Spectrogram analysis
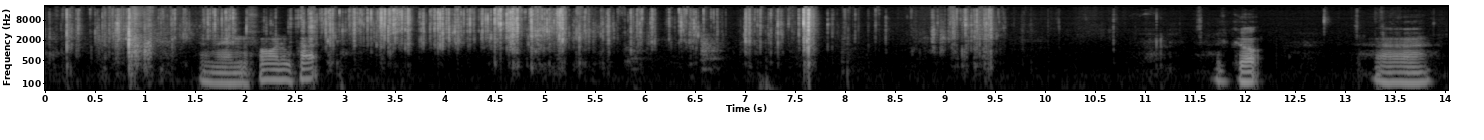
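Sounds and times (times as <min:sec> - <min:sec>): wrapper snapping: 0:00.0 - 0:09.7
wrapper tearing and crinkling: 0:00.0 - 0:09.7.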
